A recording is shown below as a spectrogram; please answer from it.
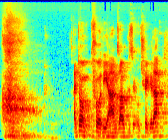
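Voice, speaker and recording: A middle-aged man, a dog behaviour specialist, giving a live masterclass in a calm manner and short broken phrases. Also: medium pitch, slow pace. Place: live lecture venue. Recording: roomy echo.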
